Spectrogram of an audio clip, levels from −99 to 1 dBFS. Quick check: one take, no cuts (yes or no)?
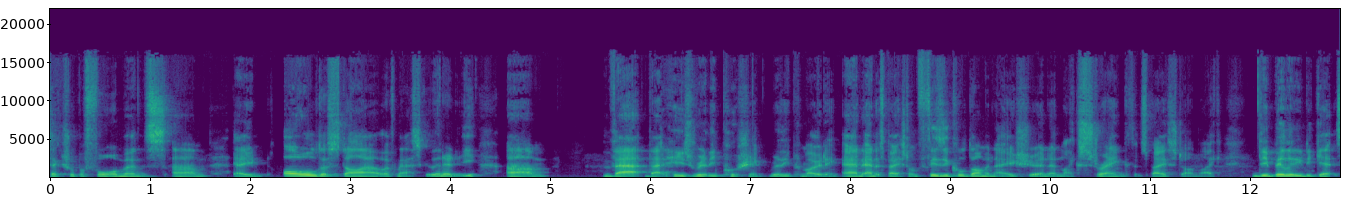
no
